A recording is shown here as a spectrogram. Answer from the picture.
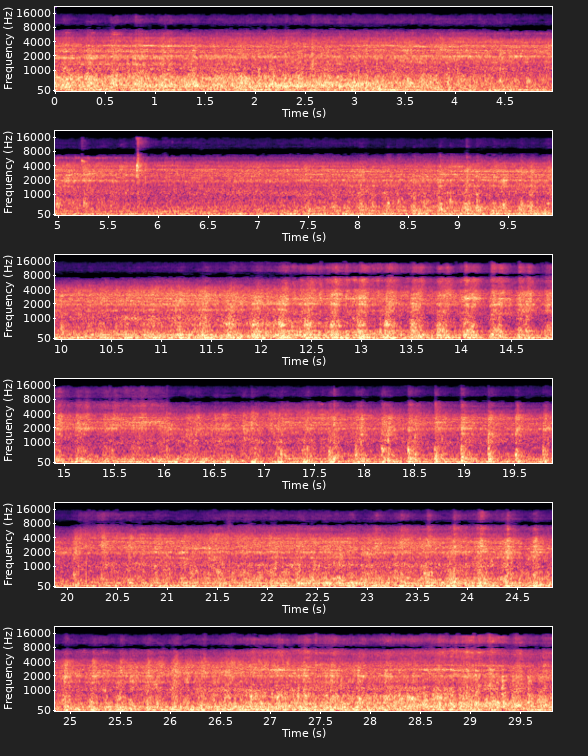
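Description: Loaded freight train cars, including tank cars, rolling past close by: a continuous rumble and rattle of steel wheels on rail. Around the middle comes a fast run of rhythmic clickety-clack as the wheels cross rail joints.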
